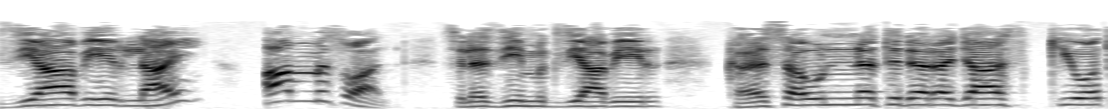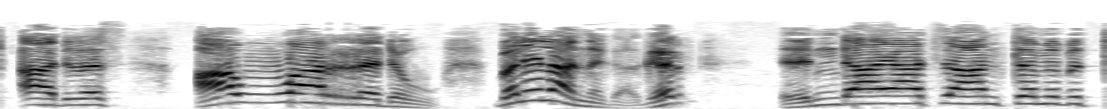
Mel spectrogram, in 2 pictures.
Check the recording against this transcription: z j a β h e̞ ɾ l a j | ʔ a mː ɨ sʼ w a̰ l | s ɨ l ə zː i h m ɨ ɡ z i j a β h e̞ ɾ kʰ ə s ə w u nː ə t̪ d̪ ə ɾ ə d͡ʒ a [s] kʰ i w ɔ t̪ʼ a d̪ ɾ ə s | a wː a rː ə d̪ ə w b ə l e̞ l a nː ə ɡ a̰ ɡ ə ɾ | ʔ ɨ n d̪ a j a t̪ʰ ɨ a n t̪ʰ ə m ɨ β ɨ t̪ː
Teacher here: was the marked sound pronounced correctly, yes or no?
yes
